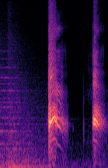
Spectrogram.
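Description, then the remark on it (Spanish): Two loud, harsh raven croaks ring out, separated by a brief silence, following a low, murky background rumble that fades just before the first call. “Horrido cuervo, vetusto y amenazador, dime cuál es tu nombre en la ribera de la noche plutónica.”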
